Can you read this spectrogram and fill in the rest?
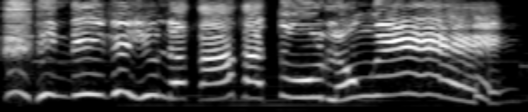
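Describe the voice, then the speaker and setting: A woman's voice: extremely high pitch, unhurried, bright, forceful tone, exaggerated voice. An actress playing a distressed wife and mother in her thirties, tearful and pleading with her own mother, in a radio drama. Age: 30s. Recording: radio drama with music bed.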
